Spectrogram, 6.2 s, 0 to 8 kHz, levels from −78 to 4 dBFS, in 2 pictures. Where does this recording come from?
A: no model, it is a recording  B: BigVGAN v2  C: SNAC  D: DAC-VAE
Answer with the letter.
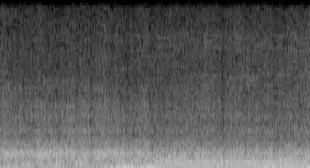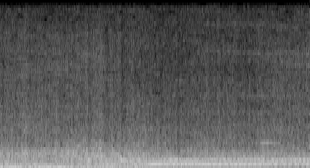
A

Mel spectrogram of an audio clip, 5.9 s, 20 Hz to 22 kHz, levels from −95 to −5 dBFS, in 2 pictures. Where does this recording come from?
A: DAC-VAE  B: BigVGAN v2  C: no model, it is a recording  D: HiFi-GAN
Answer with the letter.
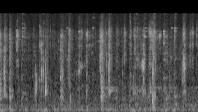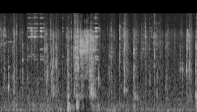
C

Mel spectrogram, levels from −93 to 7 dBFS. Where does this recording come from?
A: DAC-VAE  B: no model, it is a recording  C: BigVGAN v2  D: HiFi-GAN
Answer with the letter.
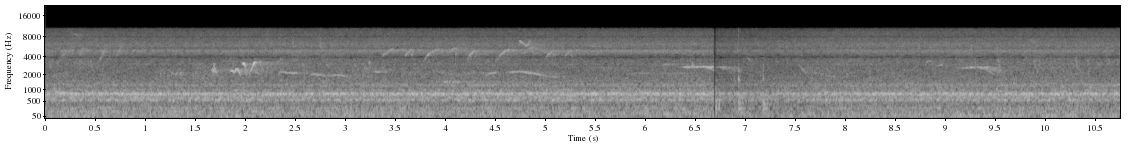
C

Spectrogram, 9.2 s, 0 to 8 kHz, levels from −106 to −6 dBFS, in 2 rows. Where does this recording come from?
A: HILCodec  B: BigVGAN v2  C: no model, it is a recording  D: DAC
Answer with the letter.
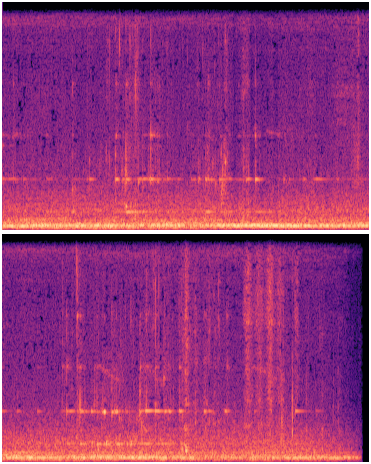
C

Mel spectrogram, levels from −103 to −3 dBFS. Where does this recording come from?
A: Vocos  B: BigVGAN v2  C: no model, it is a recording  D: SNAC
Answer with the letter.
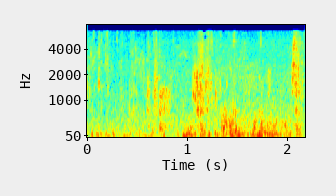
C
